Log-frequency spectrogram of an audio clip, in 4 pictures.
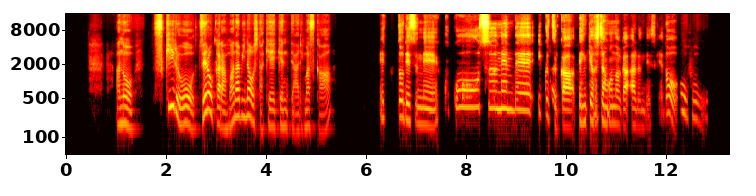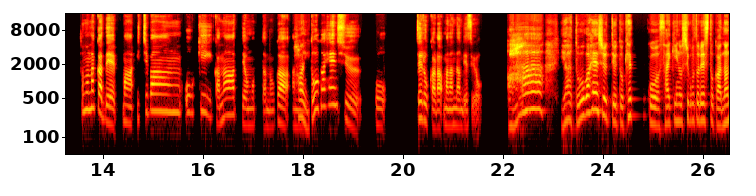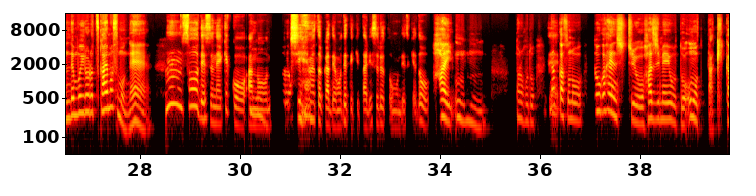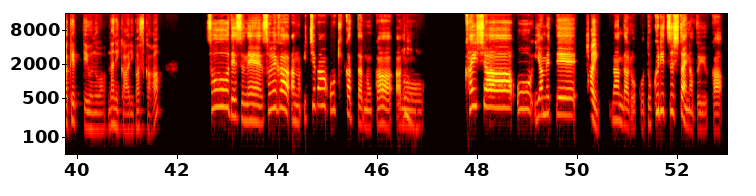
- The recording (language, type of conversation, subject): Japanese, podcast, スキルをゼロから学び直した経験を教えてくれますか？
- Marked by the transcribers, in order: laughing while speaking: "勉強したものが"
